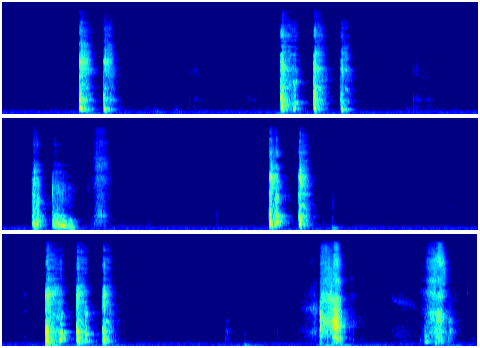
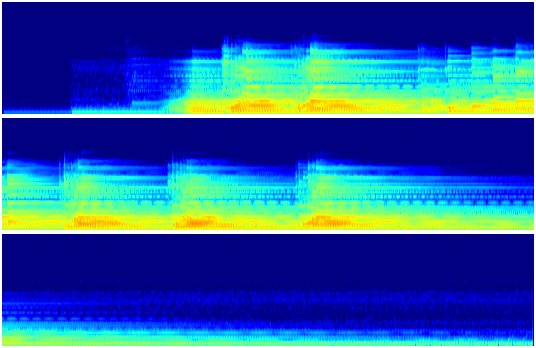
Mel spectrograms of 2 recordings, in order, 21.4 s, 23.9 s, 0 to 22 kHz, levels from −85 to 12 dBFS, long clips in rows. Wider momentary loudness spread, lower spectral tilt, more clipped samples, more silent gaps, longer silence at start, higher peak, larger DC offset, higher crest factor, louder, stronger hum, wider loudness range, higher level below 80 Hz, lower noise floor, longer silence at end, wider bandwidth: second, 19 LU vs 23 LU; second, -4 dB/octave vs -10.5 dB/octave; neither; neither; second, 1.15 s vs 2.5 s; second, -8 dBFS vs -2 dBFS; neither; first, 28 dB vs 18 dB; second, -32 LUFS vs -18 LUFS; second, none vs 50 Hz at -45 dBFS; second, 8 LU vs 20 LU; second, -64 dBFS vs -42 dBFS; first, -73 dBFS vs -65 dBFS; second, 0.4 s vs 1 s; first, 16 kHz vs 4.9 kHz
